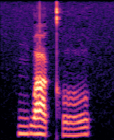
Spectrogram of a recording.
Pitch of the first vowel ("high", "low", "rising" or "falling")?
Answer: falling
